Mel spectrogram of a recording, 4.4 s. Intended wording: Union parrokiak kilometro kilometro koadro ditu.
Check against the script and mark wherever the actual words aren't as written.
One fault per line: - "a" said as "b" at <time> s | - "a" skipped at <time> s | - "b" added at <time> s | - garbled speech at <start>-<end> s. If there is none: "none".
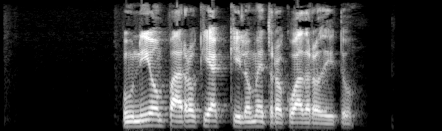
- "kilometro" skipped at 2.9 s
